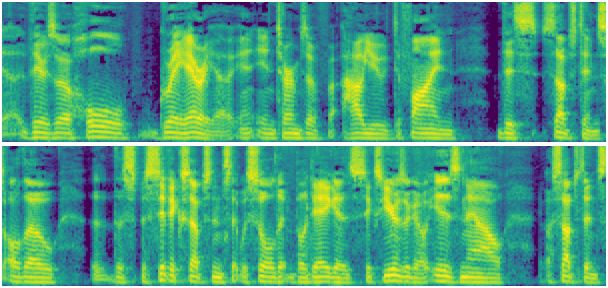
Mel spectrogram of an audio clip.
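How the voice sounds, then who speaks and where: A man hosting a radio news interview, moving between measured narration and questions to a guest. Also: sits low.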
